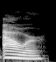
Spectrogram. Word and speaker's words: hour: An hour. The word hour starts with the letter H, which is a consonant, but it has a silent H sound, so we use n instead of a.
